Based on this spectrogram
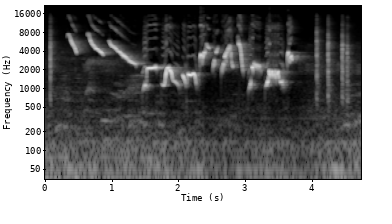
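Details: White-rumped shama singing hard in a contest, many voices, tail flicking: three high falling slurs, then rapid varied whistled notes jumping in pitch, ending with clicks over low hum.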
